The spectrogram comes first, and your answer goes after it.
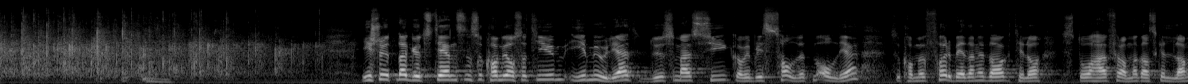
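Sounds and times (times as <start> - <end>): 
audience applause: 0.0 - 3.4
low voice murmur: 1.4 - 1.8
speech: 3.6 - 11.8.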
